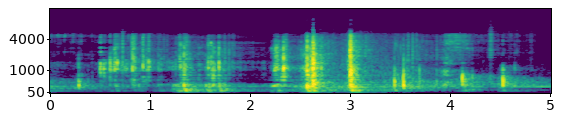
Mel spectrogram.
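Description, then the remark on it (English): A key scrapes and clicks in the lock of a store door amid scattered metallic rattles, followed by a louder clunk and knock as the door is pushed open, then a few more light clicks. “Would you have a key to the store? Well, yes, I do.”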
